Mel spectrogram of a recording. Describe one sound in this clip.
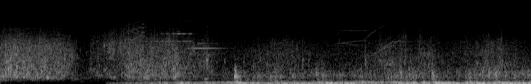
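Water gurgles and swirls underwater.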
